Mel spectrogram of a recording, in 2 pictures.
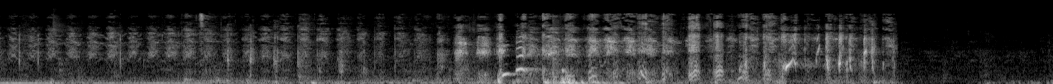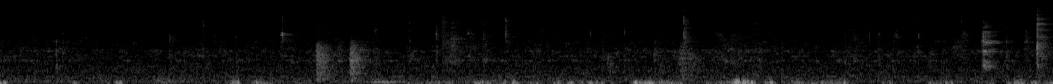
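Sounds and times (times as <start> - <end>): laughter: 0.0 - 9.0.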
